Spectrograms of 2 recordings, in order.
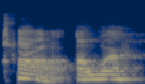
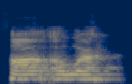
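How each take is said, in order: First: The high tone falls in pitch. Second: The high tone stays level without falling. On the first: This is the Southern dialect form. "In Southern Tlingit, this has falling tone" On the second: This is the Northern dialect form. "we have an example in Northern Tlingit"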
